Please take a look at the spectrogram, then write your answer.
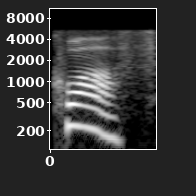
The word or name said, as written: quaff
